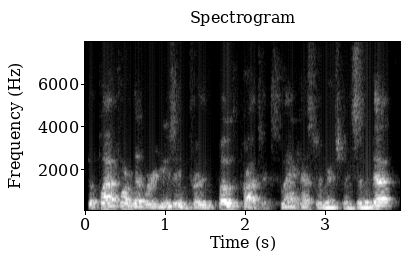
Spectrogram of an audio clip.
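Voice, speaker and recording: A man moderating a conference session, introducing the next speaker in a measured, collegial way. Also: mid-range voice, darkish tone, muffled recording. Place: conference room. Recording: echoey room, speaker far from mic.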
